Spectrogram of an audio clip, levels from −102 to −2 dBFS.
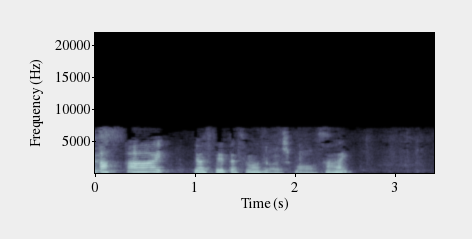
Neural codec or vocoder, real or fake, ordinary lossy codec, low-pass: none; real; MP3, 32 kbps; 7.2 kHz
